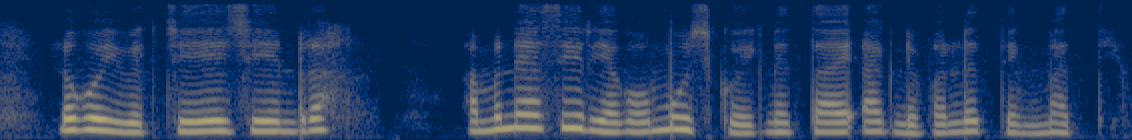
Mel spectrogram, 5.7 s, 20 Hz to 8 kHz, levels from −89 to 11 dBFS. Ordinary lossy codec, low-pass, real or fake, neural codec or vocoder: none; 7.2 kHz; fake; codec, 16 kHz in and 24 kHz out, 1 kbps, XY-Tokenizer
